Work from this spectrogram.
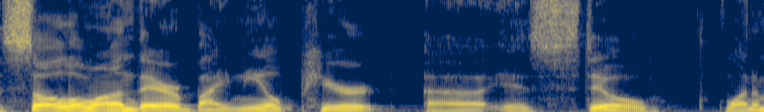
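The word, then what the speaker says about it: Peart: right about this um I said per for many years until I discovered otherwise so anyways Neo Pier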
